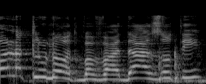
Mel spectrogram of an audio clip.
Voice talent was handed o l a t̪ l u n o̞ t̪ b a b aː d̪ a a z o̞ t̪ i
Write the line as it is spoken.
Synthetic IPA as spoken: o l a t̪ l u n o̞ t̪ b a v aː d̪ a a z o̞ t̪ i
